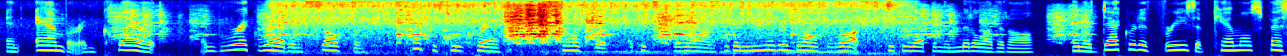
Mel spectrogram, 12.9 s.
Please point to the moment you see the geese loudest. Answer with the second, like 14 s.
5 s.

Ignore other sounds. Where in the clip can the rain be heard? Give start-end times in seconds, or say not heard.
0.0-9.2.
